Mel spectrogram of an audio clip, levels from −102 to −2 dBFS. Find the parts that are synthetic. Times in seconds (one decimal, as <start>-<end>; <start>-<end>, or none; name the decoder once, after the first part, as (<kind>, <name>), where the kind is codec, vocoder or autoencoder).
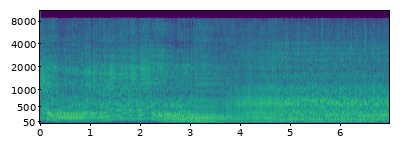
3.1-4.8 (vocoder, Vocos)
